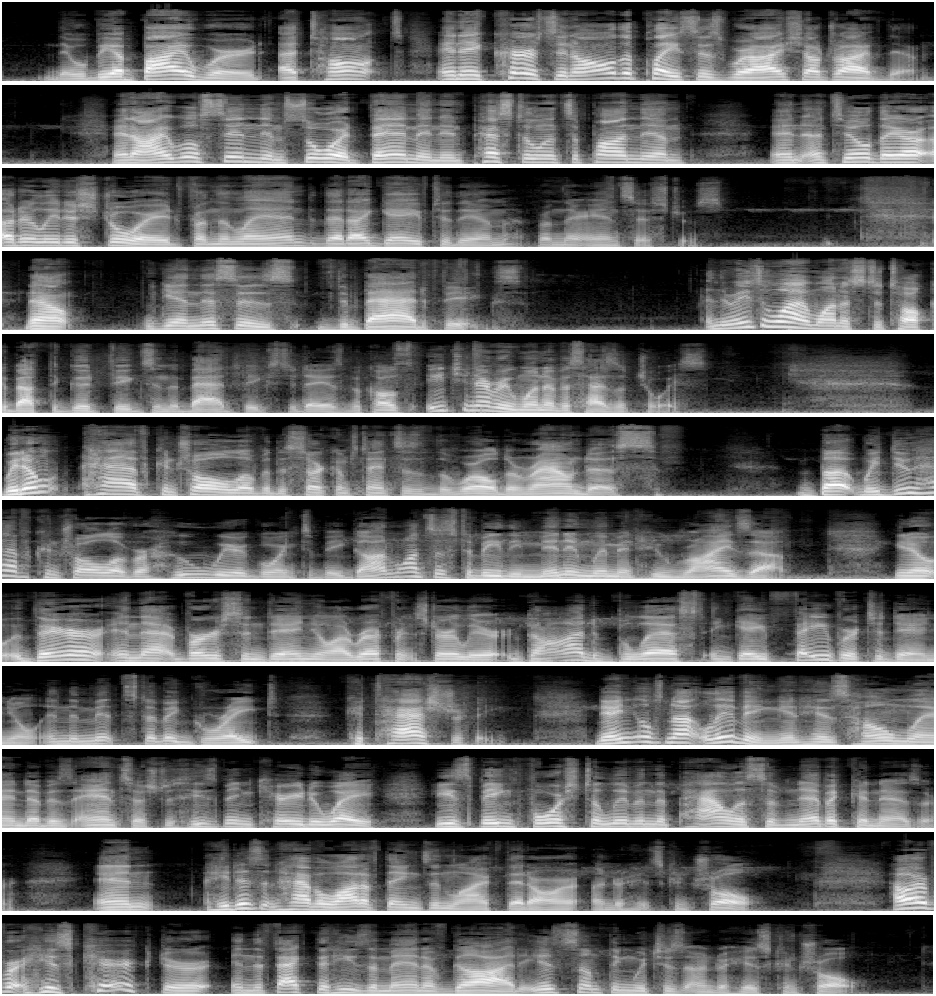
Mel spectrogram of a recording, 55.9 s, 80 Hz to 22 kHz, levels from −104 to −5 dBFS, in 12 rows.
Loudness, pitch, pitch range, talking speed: -19 LUFS, 135 Hz, 105-155 Hz, 215 wpm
